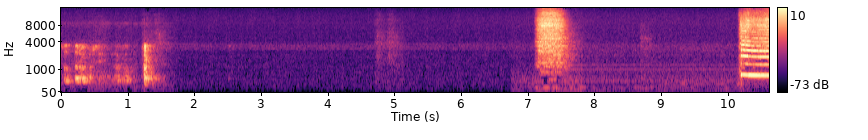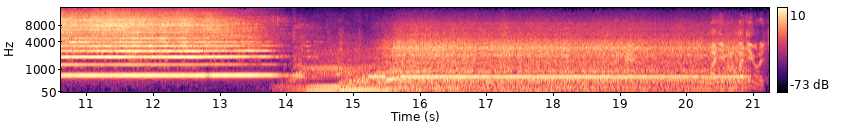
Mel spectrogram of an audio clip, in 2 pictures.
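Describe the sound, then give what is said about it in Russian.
After a brief burst of voices, a loud, sustained train horn sounds for about four seconds, then a heavy low rumble and droning tone swell as the train pulls away from the western portal of the new Baikal tunnel, to pass through the tunnel in about 10 minutes toward Daban station. “Сейчас двинется поезд, и в течение приблизительно 10 минут он должен проследовать через тоннель.”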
